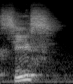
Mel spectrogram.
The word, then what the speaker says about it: six: uh yeah all right CE is the pronunciation of six in French set is the pronunciation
